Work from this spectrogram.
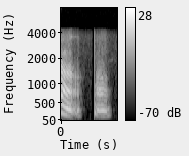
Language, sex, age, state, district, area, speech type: Marathi, female, 45-60, Maharashtra, Kolhapur, urban, conversation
